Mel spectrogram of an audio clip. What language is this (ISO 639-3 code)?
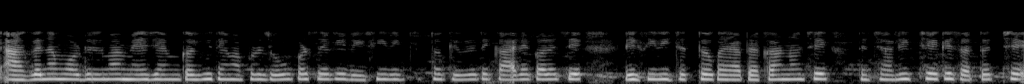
guj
